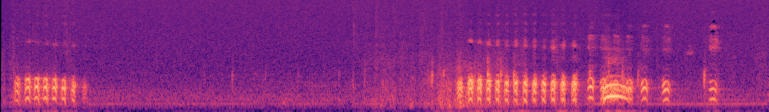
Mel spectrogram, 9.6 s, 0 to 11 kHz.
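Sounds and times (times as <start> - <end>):
Snowy Owl Bubo scandiacus calling: 0.0 - 1.2, 5.7 - 9.2.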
